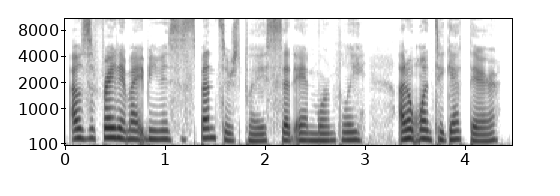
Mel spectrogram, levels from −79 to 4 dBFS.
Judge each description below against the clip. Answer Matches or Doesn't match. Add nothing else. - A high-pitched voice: Matches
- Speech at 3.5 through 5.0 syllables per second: Doesn't match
